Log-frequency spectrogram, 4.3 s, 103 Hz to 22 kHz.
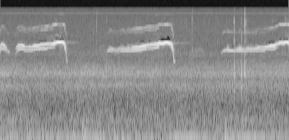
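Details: Bald eagle calling at the nest on 23 April 2021 at 07:25, from a nest cam: three long, high, thin whistles, each climbing gently before a sudden downward slide, separated by short pauses over steady low hum.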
